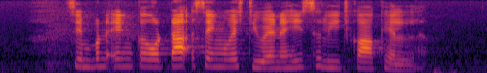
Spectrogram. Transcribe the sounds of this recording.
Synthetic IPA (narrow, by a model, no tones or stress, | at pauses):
simpənʔɪŋkəoʈaʔsɪŋwɪsd̪̥i̤wɛnɛɦisəlit͡ʃkaɡ̥ɛ̤l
